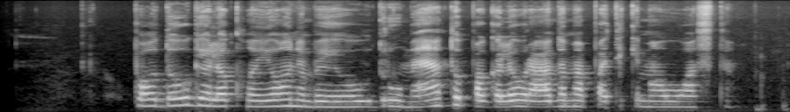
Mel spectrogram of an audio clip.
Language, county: Lithuanian, Vilnius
